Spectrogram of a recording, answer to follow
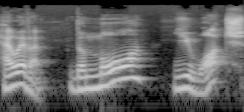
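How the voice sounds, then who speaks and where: In an Australian accent, a man speaks with a dark, mellow tone. His pitch varies in an ordinary way against a quiet background. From South Australia. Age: 40s. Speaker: pastor and author. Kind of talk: interview conversation. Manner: hesitant with fillers.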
